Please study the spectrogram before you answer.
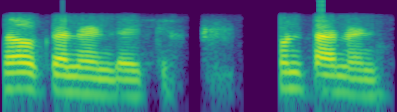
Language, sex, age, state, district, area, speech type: Telugu, female, 45-60, Andhra Pradesh, Eluru, rural, conversation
